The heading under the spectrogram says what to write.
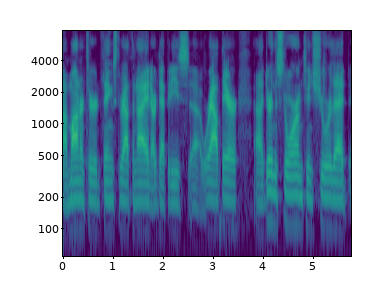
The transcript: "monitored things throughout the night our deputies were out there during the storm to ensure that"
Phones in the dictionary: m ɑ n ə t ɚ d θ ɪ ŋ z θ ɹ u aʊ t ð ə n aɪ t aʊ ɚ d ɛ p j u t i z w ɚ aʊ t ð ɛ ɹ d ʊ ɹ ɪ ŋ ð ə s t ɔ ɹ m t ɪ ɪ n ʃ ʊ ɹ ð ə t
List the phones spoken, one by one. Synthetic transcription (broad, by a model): m ɑ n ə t ɚ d θ ɪ ŋ z θ ɹ u aʊ t ð ə n aɪ t aʊ ɚ d ɛ p j u t i z w ɚ aʊ t ð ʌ ɹ d ʊ ɹ ɪ ŋ ð ə s t ɔ ɹ m t ɪ ɪ n ʃ ʊ ɹ ð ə t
